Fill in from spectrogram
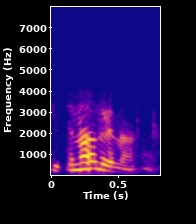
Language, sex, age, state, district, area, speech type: Hindi, female, 45-60, Bihar, Samastipur, rural, conversation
